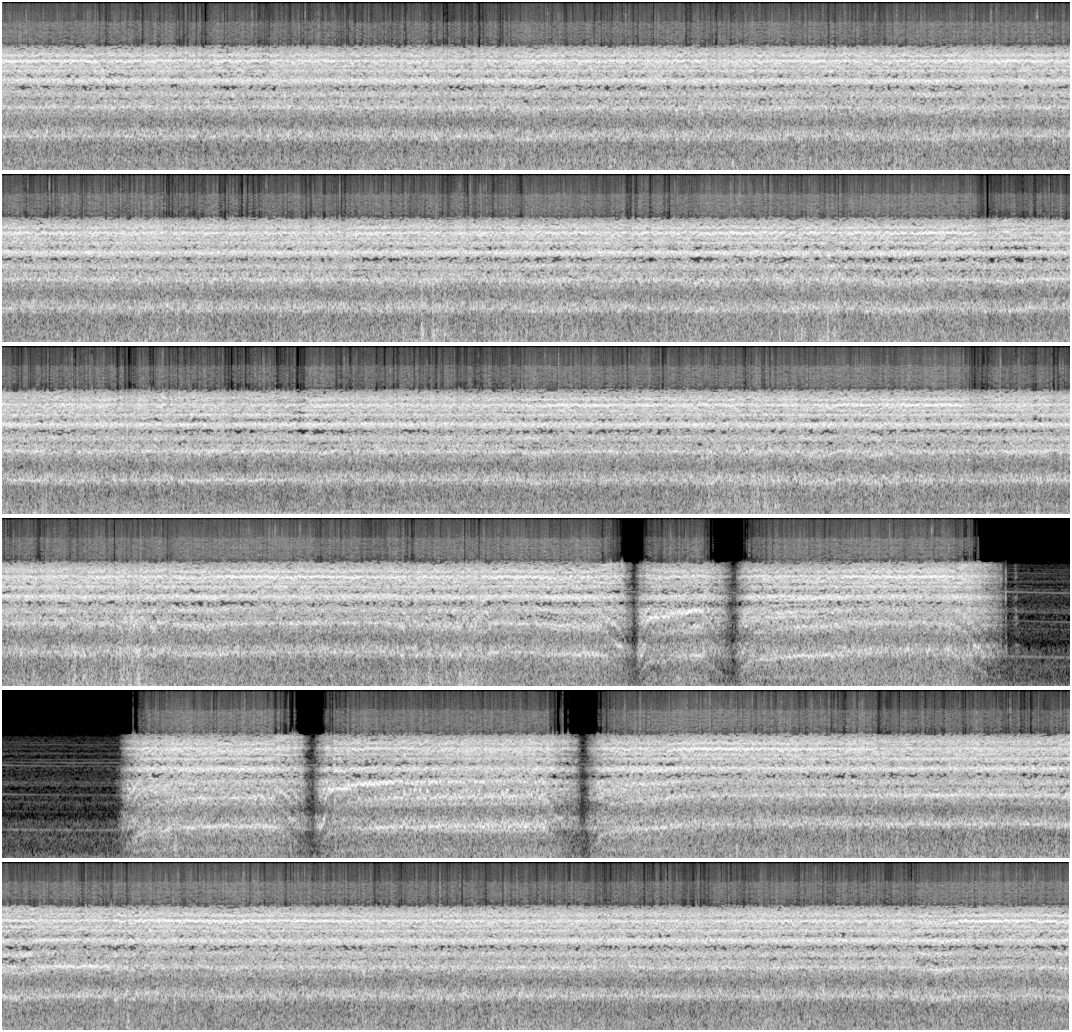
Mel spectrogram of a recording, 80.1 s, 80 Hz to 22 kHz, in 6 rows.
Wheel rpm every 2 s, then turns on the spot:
230, 230, 230, 230, 230, 230, 230, 230, 230, 230, 230, 230, 220, 230, 230, 230, 230, 230, 230, 230, 230, 230, 230, 210, 120, 210, 30, 50, 160, 200, 150, 230, 230, 230, 230, 230, 230, 230, 230, 230.
none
